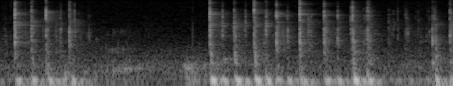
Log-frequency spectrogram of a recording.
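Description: Rapid typing with fingertips and long natural nails on a full-size black plastic computer keyboard with plastic keys and a hollow housing. Quick, dry clicks with a low, hollow thump and bright key snaps come in two bursts with a brief lull between them, each tap dying away almost instantly.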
